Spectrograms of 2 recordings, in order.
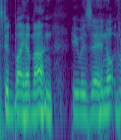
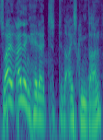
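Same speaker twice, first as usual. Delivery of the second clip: plain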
